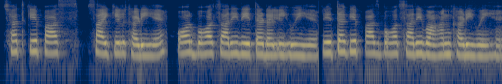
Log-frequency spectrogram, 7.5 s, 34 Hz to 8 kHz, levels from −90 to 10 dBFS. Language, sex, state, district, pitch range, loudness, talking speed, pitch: Hindi, female, Bihar, Saran, 225-255 Hz, -24 LUFS, 185 wpm, 245 Hz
